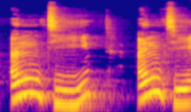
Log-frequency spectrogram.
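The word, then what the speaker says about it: أنتِ: Now the first syllable is an, and the second syllable is ti, and I hope you can see why I'm doing this. So anti is you, but if I'm talking to a female, right?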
